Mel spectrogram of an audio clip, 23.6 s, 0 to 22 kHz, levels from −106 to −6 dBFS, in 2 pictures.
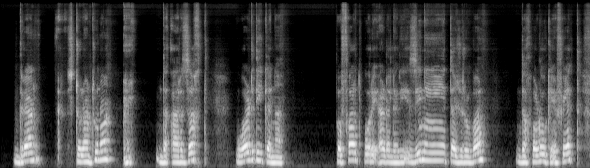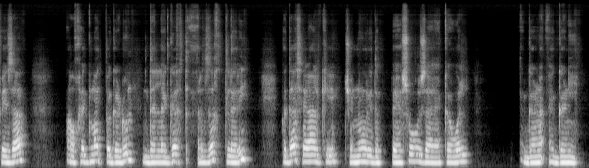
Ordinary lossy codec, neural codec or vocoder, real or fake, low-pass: none; none; real; 19.8 kHz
